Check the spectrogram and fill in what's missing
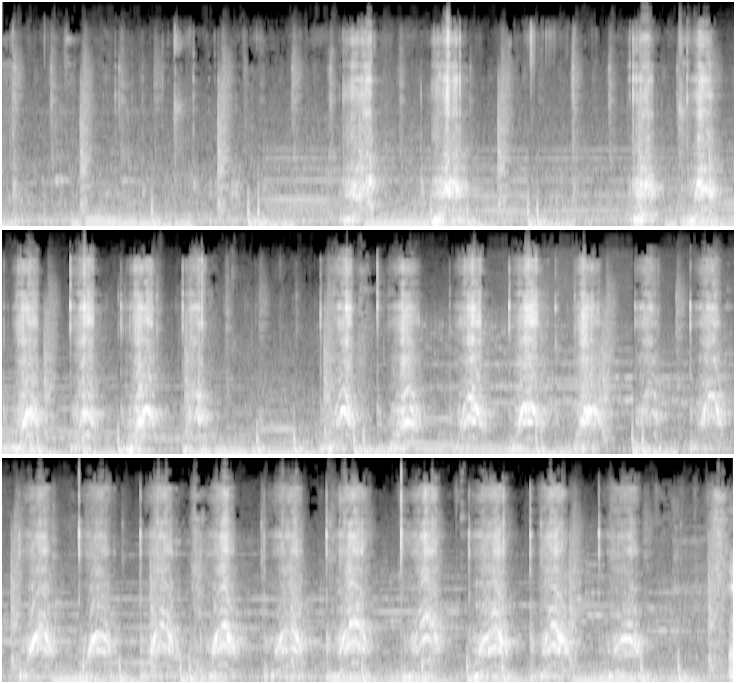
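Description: A jeweler's file scraping a grillz piece flat, a steady series of close, rhythmic rasping strokes, each a short bright scrape repeating about once a second, with no talk.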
